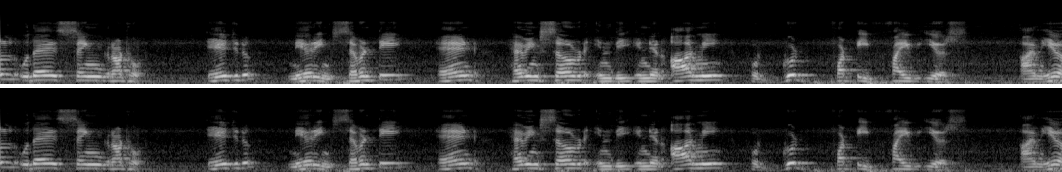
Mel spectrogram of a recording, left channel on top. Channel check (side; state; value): right; quieter; 3.8 dB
